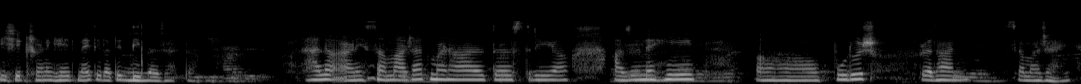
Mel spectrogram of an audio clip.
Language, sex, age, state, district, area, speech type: Marathi, female, 30-45, Maharashtra, Mumbai Suburban, urban, spontaneous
